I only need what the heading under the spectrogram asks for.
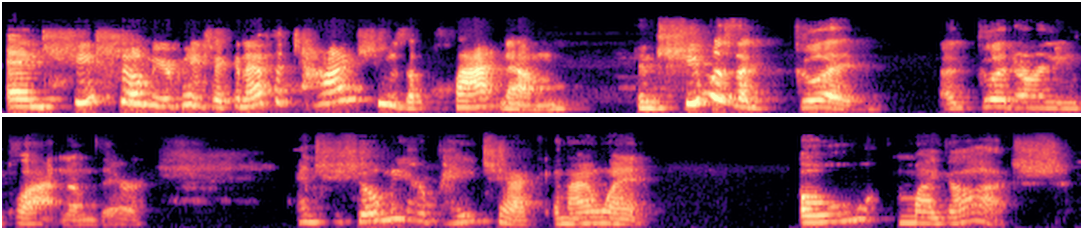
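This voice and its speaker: A woman in her thirties, a podcast guest telling her story in a casual, animated way and acting out the voices of people she quotes. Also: fairly high pitch, brisk. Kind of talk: conversational storytelling.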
